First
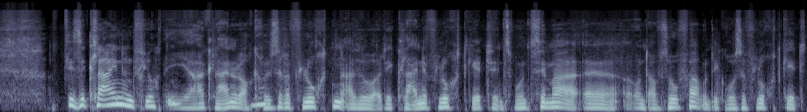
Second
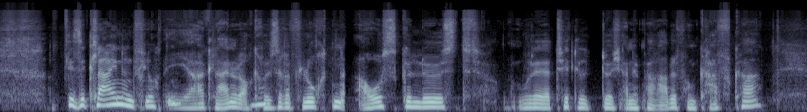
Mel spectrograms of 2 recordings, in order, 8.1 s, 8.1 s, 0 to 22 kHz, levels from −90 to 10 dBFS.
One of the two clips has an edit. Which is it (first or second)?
second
